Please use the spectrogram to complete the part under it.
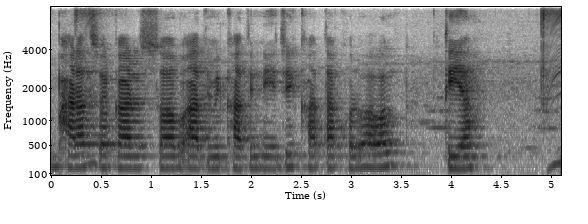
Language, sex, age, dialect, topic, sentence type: Bhojpuri, male, <18, Southern / Standard, banking, statement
